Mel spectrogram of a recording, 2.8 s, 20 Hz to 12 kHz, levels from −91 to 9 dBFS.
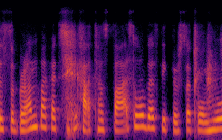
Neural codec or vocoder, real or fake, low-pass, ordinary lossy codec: codec, 16 kHz, 0.8 kbps, ZipCodec; fake; 7.2 kHz; Opus, 16 kbps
